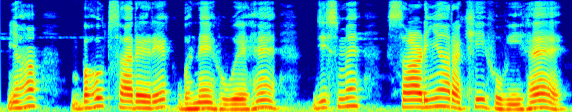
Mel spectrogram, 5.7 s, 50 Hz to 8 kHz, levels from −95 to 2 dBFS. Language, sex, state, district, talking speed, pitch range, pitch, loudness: Hindi, male, Jharkhand, Ranchi, 125 wpm, 140-190 Hz, 170 Hz, -17 LUFS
